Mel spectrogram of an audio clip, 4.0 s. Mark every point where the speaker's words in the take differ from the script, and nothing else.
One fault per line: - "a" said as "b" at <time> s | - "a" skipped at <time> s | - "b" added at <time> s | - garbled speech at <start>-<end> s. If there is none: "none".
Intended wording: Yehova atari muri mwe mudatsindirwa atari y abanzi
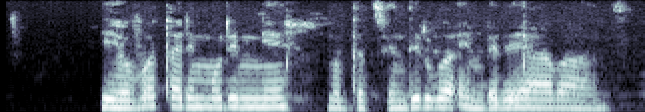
- "atari" said as "imbere" at 2.9 s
